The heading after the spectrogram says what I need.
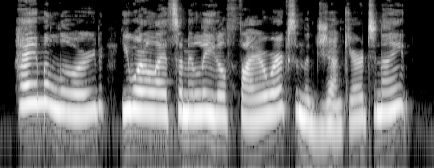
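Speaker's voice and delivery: high, derisive sneer. Narrator reads Artemis's mocking line in a story; Artemis's high, derisive voice. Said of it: "Artemis puts on a high, derisive voice".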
